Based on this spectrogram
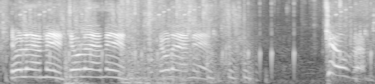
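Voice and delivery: high, loud urgent yelling; shouted battle orders. Real, not acted. Player to troops as enemies break in, urgent shout. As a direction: yell frantic orders at your troops.

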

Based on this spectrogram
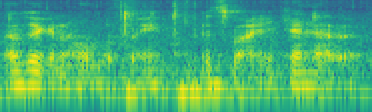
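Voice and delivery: soft, half under the breath; quiet. Real, not acted. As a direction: murmur it possessively to yourself. Claiming the cookie.

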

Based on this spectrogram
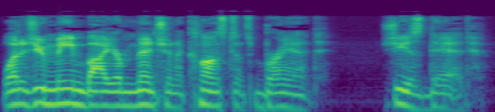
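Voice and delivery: hard, forceful accusation; harsh, rasping. A narrator's reading. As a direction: rasp it out like steel. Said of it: "voice was harsh as the rasp of steel".

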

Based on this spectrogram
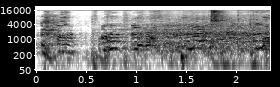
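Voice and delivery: long strained cough; coughing fit. Acted. Boyfriend coughing in front of girlfriend, long coughing fit. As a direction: cough hard and helplessly. Coughing sets off virus panic.

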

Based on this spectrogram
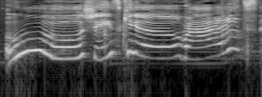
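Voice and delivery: very high, delighted cooing; gushing squeal. Real, not acted. Showing viewers the bag she picked, gushing. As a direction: coo high and drawn out.

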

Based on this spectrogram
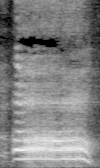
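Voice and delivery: loud burning reaction; roast shout. Real, not acted. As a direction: yell Oh like a crowd.

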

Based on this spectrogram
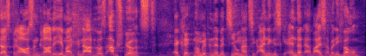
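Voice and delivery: ordinary delivery

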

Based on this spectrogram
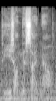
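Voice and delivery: low, soft whisper; whispering while hiding. Real, not acted. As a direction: hush it so he can't hear. Hiding from Freddy.

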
